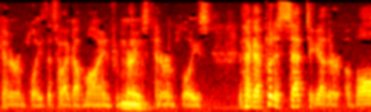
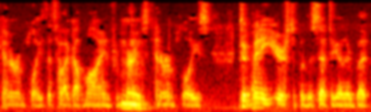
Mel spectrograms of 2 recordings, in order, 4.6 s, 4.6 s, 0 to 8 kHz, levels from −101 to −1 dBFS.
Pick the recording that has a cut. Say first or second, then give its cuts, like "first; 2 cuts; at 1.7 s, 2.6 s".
second; 1 cut; at 2.9 s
